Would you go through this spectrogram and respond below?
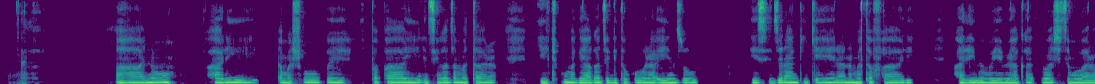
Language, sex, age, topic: Rundi, female, 25-35, education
